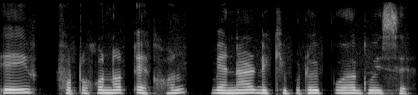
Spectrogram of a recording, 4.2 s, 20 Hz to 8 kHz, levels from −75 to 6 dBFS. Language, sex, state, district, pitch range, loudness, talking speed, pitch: Assamese, female, Assam, Sonitpur, 220-240 Hz, -17 LUFS, 115 wpm, 230 Hz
